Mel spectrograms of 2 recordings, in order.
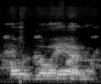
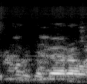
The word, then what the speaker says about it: Cordovero: his Matseva, his gravestone, it's Cordoero. It's a Portuguese spelling, but it's kind of a strange thing to pronounce in Hebrew, so it was sort of mangled as Cordovero, and that has become the standard, even though it's probably not correct.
